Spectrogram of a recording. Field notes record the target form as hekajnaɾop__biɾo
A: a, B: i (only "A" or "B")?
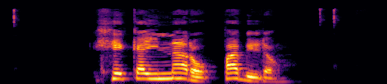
A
